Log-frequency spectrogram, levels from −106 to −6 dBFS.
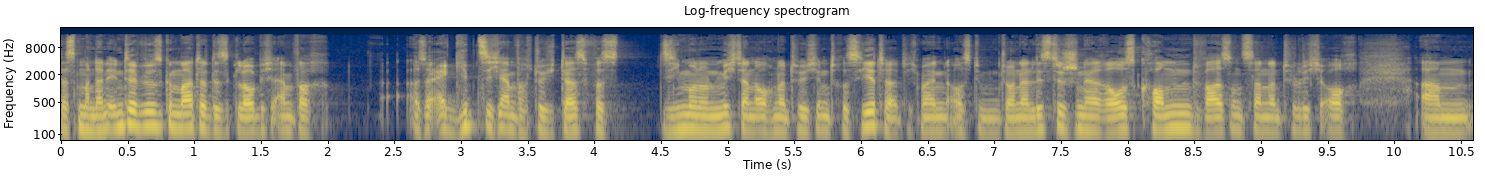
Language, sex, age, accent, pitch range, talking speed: German, male, 20-39, German, 120-135 Hz, 215 wpm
